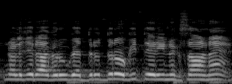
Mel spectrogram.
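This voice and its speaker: A lazy, bickering village husband, played by a man, trades loud teasing jabs with his wife. His voice sits high for a man. Faint music runs underneath. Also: level tone, quick pace. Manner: loud, teasing, quarrelsome banter. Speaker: actor in a comedy sketch. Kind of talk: rural comedy sketch acting.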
